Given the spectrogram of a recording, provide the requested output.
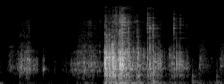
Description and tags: Pencil's falling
